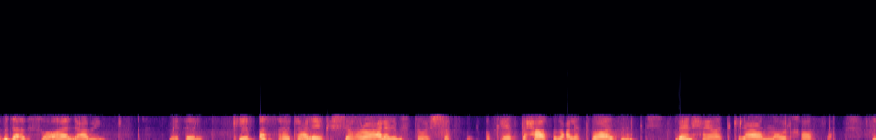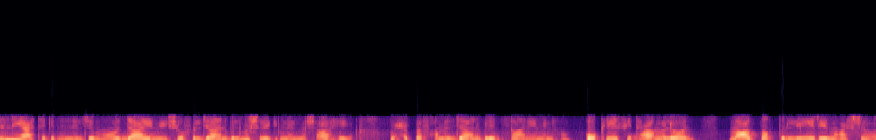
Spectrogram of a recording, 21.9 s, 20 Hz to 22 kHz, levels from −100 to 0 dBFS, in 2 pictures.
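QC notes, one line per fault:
The speech sits within a telephone band of roughly 300 Hz to 3.7 kHz with faint level-following grain, consistent with standard G.711 telephone coding at 64 kbps, and no faults are present.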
